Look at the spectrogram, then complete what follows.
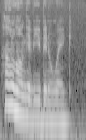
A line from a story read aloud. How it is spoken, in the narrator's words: I chuckled and asked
